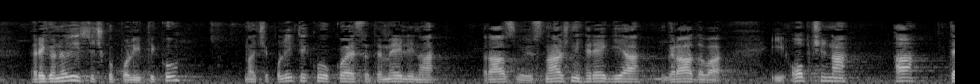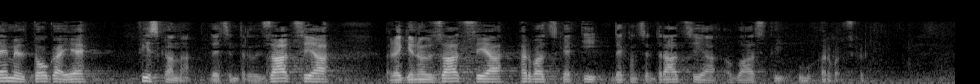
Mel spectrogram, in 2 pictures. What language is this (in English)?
Croatian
